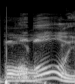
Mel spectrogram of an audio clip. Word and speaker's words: Bol Bol: Bol Bol.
